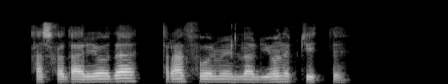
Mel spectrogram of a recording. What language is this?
Uzbek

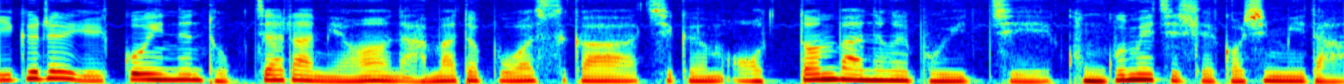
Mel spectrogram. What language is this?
Korean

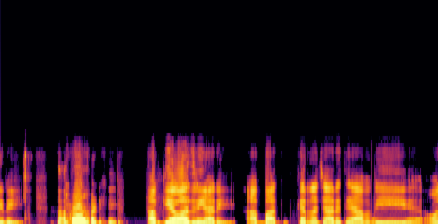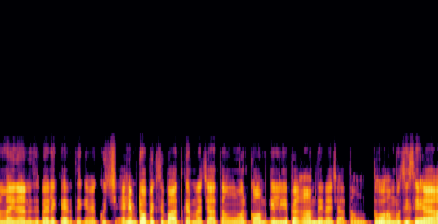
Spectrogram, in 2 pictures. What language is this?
Urdu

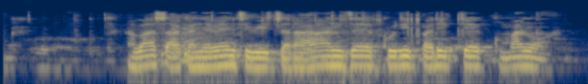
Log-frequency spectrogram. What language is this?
Kinyarwanda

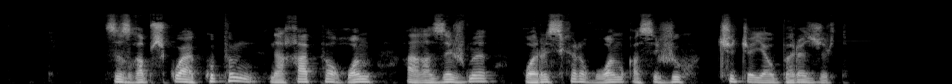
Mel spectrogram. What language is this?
Kabardian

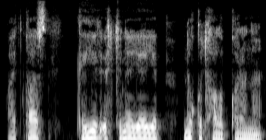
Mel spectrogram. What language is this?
Bashkir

